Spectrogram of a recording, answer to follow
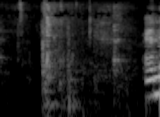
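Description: A faint click, then a short scraping rattle that fades within about a second, as a road bike's rear wheel is popped into place in the frame's dropouts.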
